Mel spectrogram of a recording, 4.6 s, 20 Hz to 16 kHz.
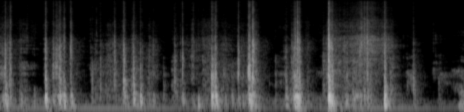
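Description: Irregular plastic clicks and knocks as a temperature blend door actuator is wriggled out from behind a Ford F-150's dash, its housing bumping the surrounding brackets and wiring. A steady low hum runs underneath.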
